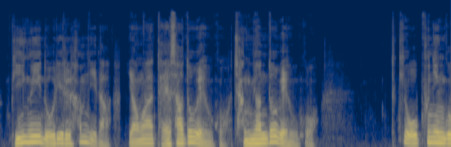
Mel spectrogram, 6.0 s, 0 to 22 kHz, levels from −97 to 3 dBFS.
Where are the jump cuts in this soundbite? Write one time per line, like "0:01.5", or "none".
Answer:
0:01.6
